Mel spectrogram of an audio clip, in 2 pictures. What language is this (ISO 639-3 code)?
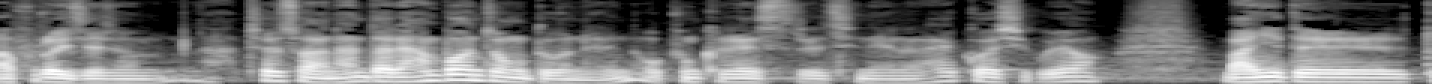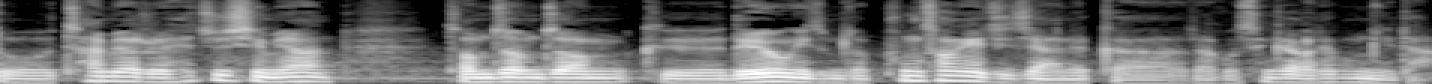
kor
